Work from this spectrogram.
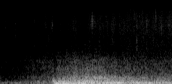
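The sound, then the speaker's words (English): Heavy rain with thunder: a quiet start gives way abruptly to a deep, loud rumble and a dense, steady downpour that holds to the end, with no voices. “I was hoping the rain would let up soon, but its intensity kept up.”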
